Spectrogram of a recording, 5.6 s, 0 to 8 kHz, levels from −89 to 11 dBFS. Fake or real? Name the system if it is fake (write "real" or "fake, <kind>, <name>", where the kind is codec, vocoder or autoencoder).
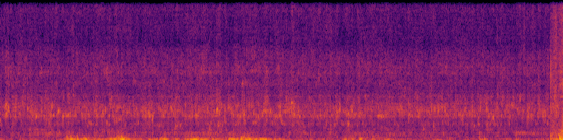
fake, codec, HILCodec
